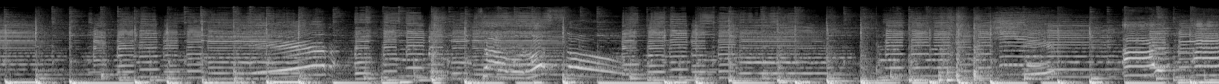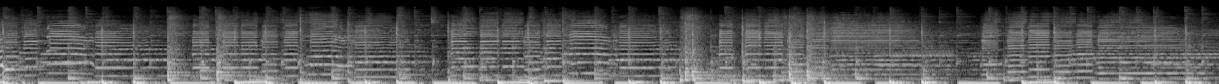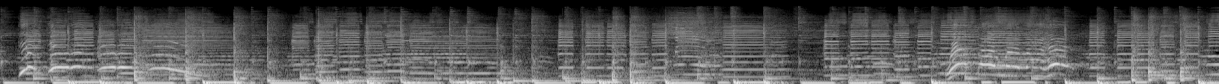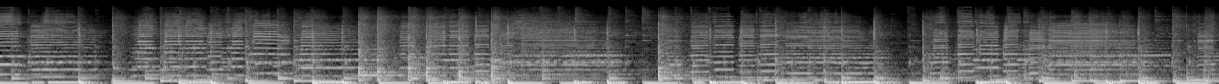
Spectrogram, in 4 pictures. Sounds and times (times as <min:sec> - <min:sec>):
Music: 0:00.0 - 0:48.7.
